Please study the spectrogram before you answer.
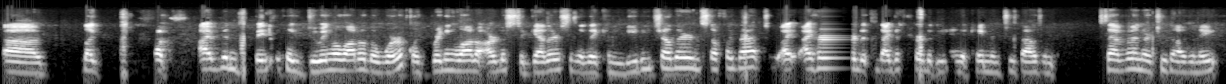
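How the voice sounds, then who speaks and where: A man's voice: high voice, fairly even intonation, fairly quick, poor audio. A man on a roundtable panel who organizes artists, speaking hesitantly and a bit defensively. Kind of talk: casual discussion.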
